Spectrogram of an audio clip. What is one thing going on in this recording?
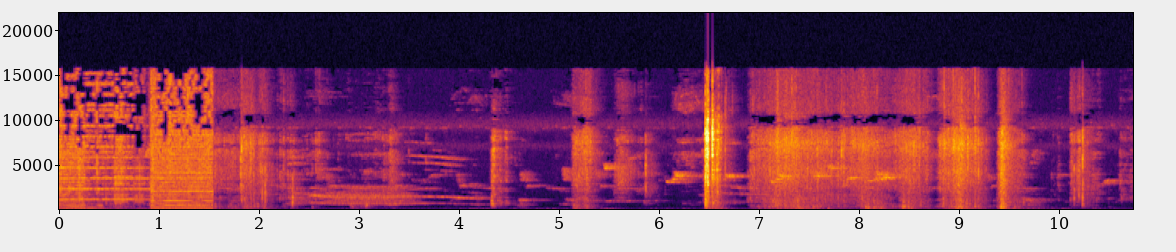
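A plastic sack rustles and crinkles as it is handled.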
